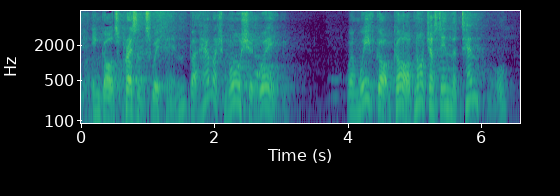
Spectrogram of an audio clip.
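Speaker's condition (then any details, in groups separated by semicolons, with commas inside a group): No condition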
